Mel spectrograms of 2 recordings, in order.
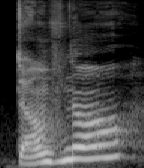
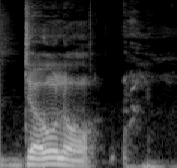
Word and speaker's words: Domhnall: For whatever reason, the M and H is silent now.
